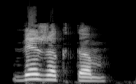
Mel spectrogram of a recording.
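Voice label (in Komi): "вежӧгтӧм", Komi, female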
